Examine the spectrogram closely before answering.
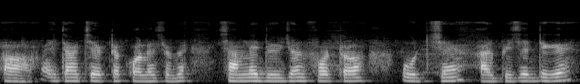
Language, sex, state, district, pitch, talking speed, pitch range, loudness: Bengali, male, Tripura, West Tripura, 160 Hz, 135 wpm, 155-165 Hz, -19 LUFS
